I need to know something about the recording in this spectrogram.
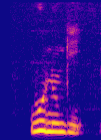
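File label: "wũnugi", Mooré; to brood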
